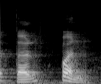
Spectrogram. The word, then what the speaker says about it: तर्पण: तो जब हम तर्पण बोलते हैं तो जो र की रेफ का उच्चारण है वो त और प के बीच में हो रहा है, मतलब ऊपर वाली र की रेफ का उच्चारण अक्षर के पहले होता है। प में जो र की रेफ लगी है उसका उच्चारण हो रहा है पहले, इसलिए लिखेंगे पहले हम आर।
